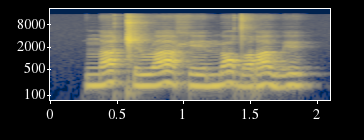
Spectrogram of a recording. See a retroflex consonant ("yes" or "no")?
no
